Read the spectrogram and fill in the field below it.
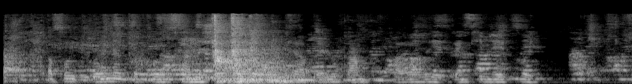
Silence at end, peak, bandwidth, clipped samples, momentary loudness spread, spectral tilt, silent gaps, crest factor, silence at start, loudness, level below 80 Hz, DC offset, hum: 0 s; 0 dBFS; 11.5 kHz; under 0.1%; 17 LU; -4 dB/octave; none; 20 dB; 0.05 s; -20 LUFS; -44 dBFS; under 0.1%; none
